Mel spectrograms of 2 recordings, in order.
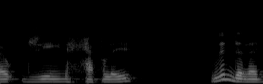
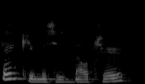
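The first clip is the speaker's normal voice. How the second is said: ordinary delivery, nothing marked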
